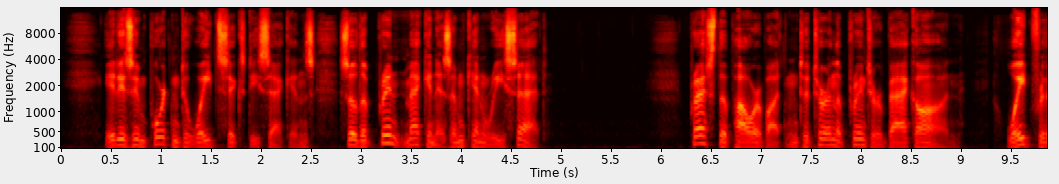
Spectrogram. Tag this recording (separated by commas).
Speech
